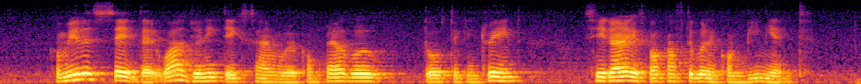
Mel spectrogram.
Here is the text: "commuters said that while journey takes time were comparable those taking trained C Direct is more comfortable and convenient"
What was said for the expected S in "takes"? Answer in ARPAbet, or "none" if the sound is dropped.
S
